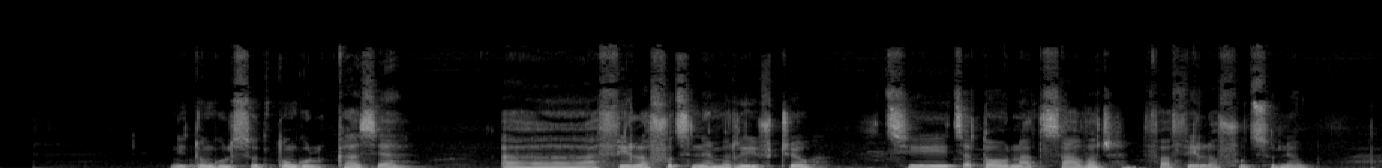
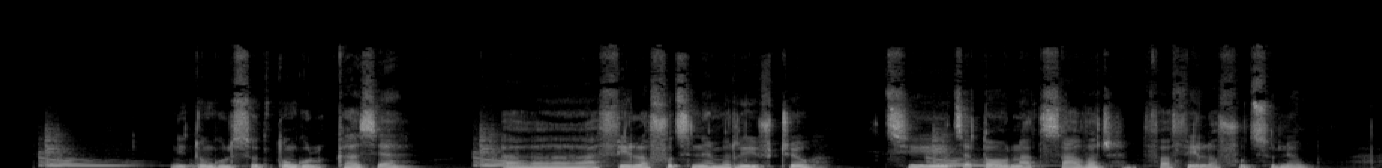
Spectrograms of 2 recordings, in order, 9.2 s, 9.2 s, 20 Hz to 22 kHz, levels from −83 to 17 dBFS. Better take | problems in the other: first | noise reduction (neural mask model RNNoise)

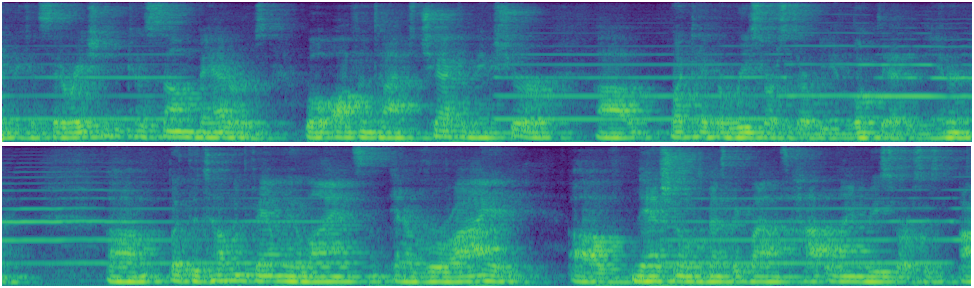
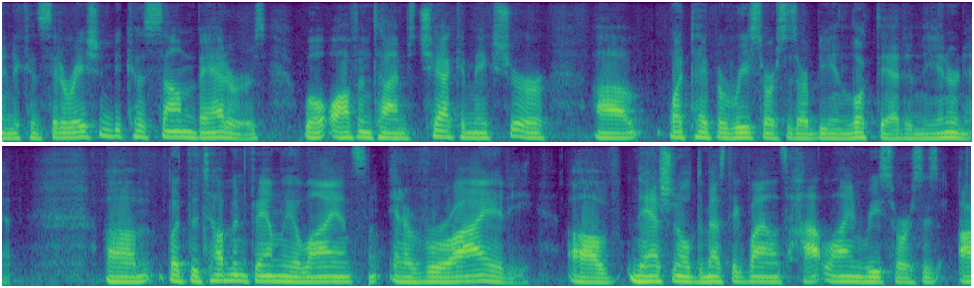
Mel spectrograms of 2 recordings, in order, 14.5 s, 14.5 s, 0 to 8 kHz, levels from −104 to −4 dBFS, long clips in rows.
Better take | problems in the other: second | background sound (Wind instrument, woodwind instrument); 14 dB below the speech // room echo; dies away in 0.6 s

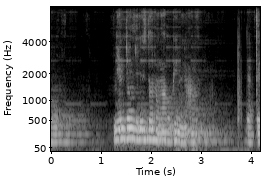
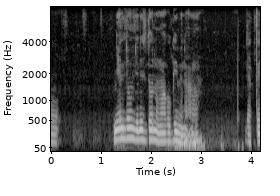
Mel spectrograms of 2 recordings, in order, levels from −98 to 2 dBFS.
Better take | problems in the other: second | noise reduction (neural separator model SepFormer DNS4)

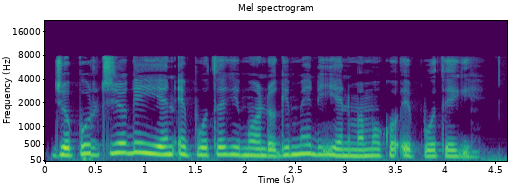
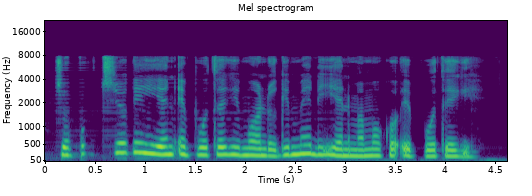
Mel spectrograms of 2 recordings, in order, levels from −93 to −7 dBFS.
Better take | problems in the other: first | noise reduction (neural mask model DeepFilterNet 3)

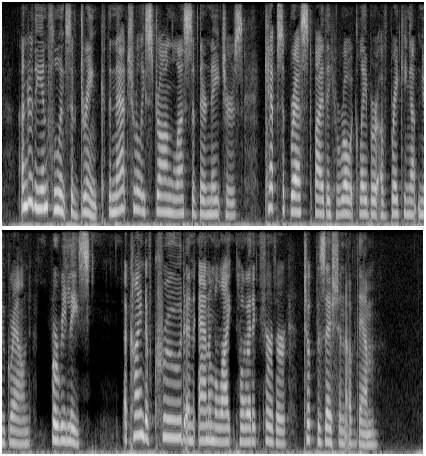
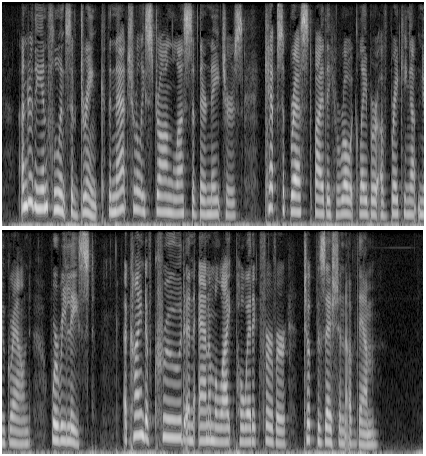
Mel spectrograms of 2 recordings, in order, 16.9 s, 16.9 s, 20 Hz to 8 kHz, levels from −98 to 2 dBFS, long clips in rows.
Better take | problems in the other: second | noise reduction (neural mask model Resemble Enhance denoiser)

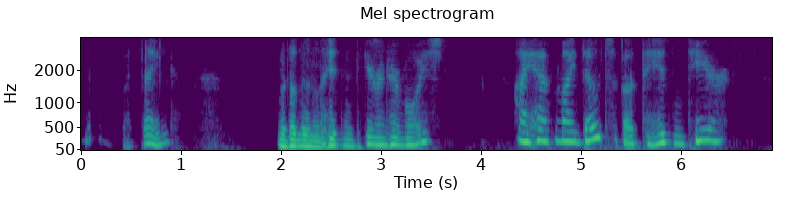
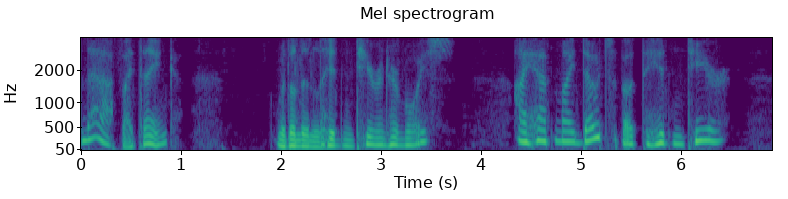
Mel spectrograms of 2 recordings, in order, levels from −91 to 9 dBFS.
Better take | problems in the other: second | noise reduction (neural mask model DeepFilterNet 3)

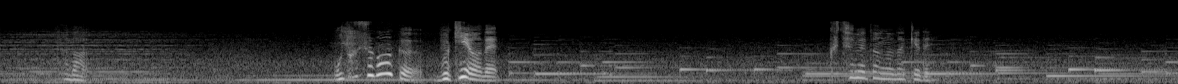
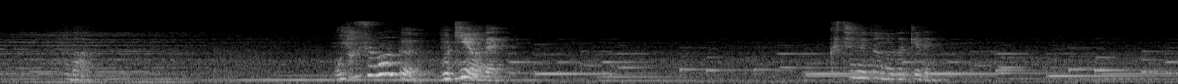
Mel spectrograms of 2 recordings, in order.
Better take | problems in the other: first | room echo; dies away in 0.6 s

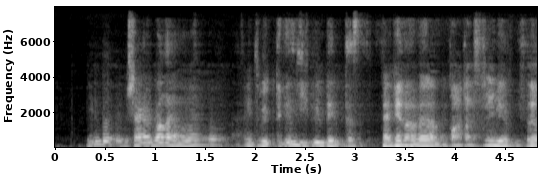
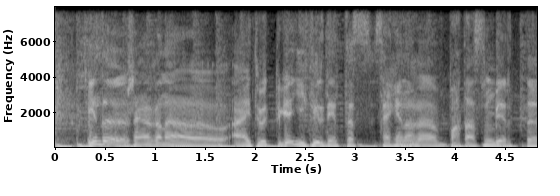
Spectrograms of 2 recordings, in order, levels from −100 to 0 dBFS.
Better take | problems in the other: second | noise reduction (neural mask model DeepFilterNet 3)

